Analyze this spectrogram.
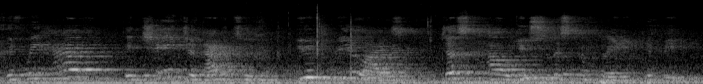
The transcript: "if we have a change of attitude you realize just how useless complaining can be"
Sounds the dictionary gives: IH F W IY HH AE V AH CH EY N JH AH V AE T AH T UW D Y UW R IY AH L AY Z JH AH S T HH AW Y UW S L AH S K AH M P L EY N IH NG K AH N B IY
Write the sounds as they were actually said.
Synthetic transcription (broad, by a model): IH F W IY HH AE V AH CH EY N JH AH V AE T AH T UW D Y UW R IY AH L AY Z JH AH S T HH AW Y UW S L AH S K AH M P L EY IH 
